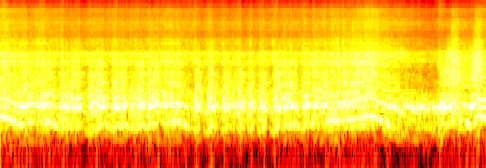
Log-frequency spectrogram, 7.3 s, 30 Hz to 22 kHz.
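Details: 2003 Suzuki GSXR idling with FI light and misfire codes C24–C27 for three weeks; coil sticks, plugs, ECU replaced, crank sensor gap reset to 0.030 helped only a day; uneven stumbling idle and light revs, beat dropping out every few firings, cause unknown.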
